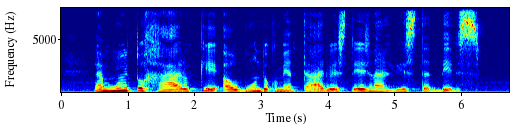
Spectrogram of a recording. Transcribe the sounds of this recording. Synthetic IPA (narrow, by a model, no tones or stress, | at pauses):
ɛmũj̃t̪ʊhaɾʊkeʔawɡũd̪okumẽnt̪a̰ɾjʊest̪eʒɐnɐlist̪ɐd̪elɪs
